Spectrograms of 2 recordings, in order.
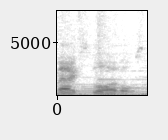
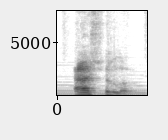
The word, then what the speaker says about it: axolotl: Um and that in that language it is more accurate to pronounce it as uh ash-uh-lo. Uh although they there's an actual like there's a sound the tl at the end makes a specific sound that I as someone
